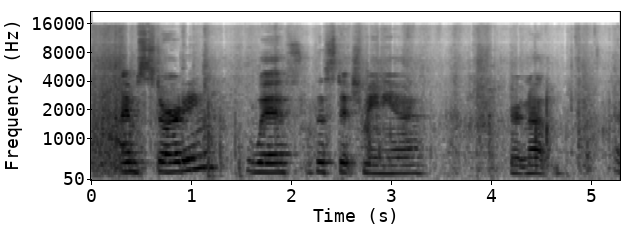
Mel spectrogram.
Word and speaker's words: Maynia: a group on Facebook stitch mania but it's spelled ma y ni a and basically it started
